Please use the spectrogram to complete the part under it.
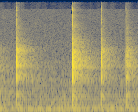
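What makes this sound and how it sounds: A spoon taps four times on the cooled, torched caramelized sugar crust of a crème brûlée, making sharp, bright, high-pitched clicks that die away almost instantly. The hard, glassy ticks show the caramel has set into a brittle crust over the custard.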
